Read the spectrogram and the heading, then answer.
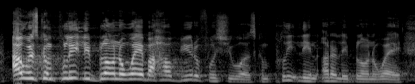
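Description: A man in his thirties giving an animated, story-filled keynote talk to a youth conference crowd on a handheld mic. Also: high-pitched, fast. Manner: animated, storytelling, acts out quotes. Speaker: keynote speaker. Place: large dark arena stage before a young crowd. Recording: long hall reverb.

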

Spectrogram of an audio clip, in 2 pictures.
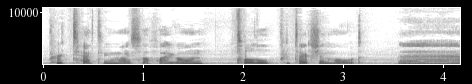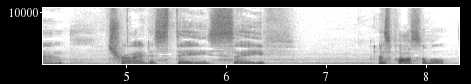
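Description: Slow, low-voiced husky middle-aged man. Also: a little hiss or hum. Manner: halting, hesitant. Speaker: client in couples therapy interview. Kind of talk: candid personal conversation. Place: small indoor TV studio living-room set.

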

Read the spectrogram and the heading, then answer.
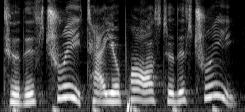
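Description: A woman's voice: medium pitch, animated, takes it slowly. A woman voicing a frightened but cunning farmer in a folktale, speaking carefully and stammering at times. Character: frightened, cunning man farmer tricking a tiger.

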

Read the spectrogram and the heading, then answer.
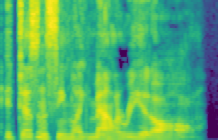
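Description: A man voicing an anxious, know-it-all young boy in an audiobook, his voice high and strained. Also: expressive, normal speed, a little mellow, dry recording, clean studio sound, close to an everyday voice.

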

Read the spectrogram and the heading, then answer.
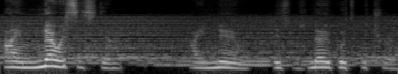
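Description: A woman's voice: mid-range voice, fairly even intonation, moderate pace, over music, natural voice. A woman acting a feisty, sarcastic travelling companion in an audio drama, indignant and easily exasperated. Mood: wry, irritated. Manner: indignant, sardonic. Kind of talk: full-cast audio drama.

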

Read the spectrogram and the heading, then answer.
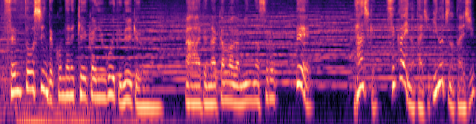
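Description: A man hosting a let's play with excited, exclamatory commentary, often repeating words in bursts. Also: a little high. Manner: laughs often while talking.

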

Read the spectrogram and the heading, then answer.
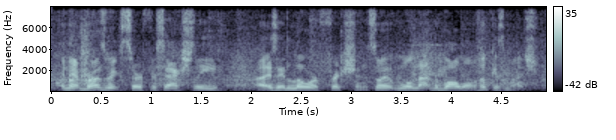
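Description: Male reviewer, casual explanatory demo talk, average pitch, clear background noise of a bowling alley. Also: fairly quick. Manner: explanatory, many fillers and "right?" asides. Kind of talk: casual product demo commentary.

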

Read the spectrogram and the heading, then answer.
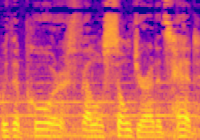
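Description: A proud viking fighter lady for a game, low husky voice, clipped n dry, music behind. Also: steady tone, moderate pace. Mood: wry, probing. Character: stoic, proud female Viking warrior, wry and probing. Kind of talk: video game cutscene acting.

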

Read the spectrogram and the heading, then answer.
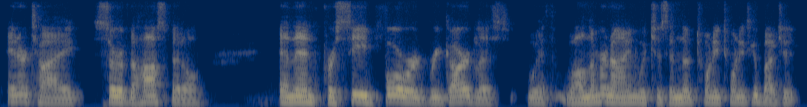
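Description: Higher-voiced man on a dull video call. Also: darkish tone. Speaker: city public works staff member. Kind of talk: measured meeting discussion.

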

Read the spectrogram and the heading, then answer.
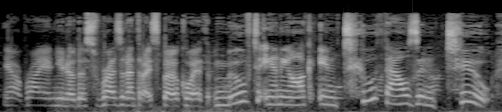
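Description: A woman's voice: fairly high pitch, steady tone, moderate pace. A woman field reporter giving a live television news report from outdoors. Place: outdoors, street with trees.

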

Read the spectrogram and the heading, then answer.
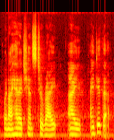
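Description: Soft-spoken man in his thirties, guest poet. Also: medium pitch, a little fast. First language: Vietnamese. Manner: relaxed, thoughtful, many fillers. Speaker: poet and editor. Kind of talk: TV interview guest. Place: small TV studio set. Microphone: lapel mic.

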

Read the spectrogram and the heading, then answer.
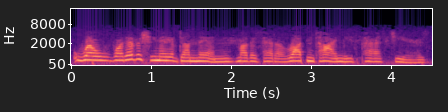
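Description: An actress playing an earnest, guarded young engaged daughter in a 1940s radio drama, on a tinny old recording. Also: female voice, medium pitch, moderate pace, breathy edge, natural voice.

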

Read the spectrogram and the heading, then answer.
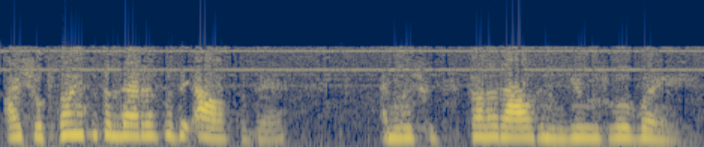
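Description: A woman's voice: fairly high pitch, fairly quick, close to an everyday voice. An actress playing a solemn, questioning woman at a séance in a 1930s radio drama. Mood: solemn, expectant. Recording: noisy old 1930s radio recording, muffled.

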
